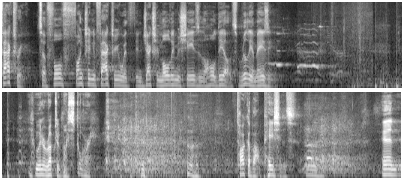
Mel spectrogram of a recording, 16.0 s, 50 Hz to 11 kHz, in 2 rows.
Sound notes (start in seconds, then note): 5.3 dog whining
